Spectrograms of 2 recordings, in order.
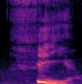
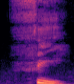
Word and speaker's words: fille: Now, fille is a little quirky in that we don't pronounce the double L. So, it's sort of like fee, a fee you pay with a y on the end. Fille. Fille.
